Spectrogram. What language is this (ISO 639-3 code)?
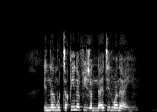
ara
